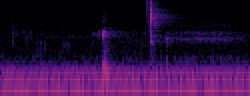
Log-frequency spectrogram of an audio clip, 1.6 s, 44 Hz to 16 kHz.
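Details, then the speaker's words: Old speaker on a 2008 Mac Pro computer, first mistaken for the hard drives, which tested fine: two sharp ticks a third of a second apart over a steady low hum, from the aged speaker membrane flexing; turning the speaker volume off stopped it. "speakers when they get old the actual speaker material self and the magnet will flex the that membrane inside the speaker back and forth it cause like a ticking sound"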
